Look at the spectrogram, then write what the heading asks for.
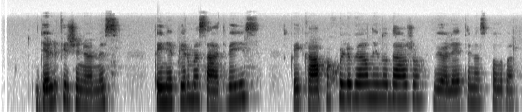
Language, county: Lithuanian, Panevėžys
